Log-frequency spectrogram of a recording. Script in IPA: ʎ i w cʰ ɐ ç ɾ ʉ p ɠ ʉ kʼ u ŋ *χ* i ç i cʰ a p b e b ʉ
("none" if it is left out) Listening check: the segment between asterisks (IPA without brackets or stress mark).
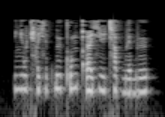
qʼ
